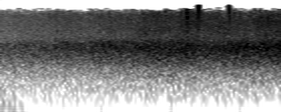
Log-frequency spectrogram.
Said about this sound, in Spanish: Merecen un fuerte aplauso nuestros sacerdotes que han regresado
